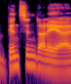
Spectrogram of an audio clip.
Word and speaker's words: BNSN.ai: Uh but also Benson.ai. So it's it's pronounced like my last name Benson. It's just Benson without the vowels.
